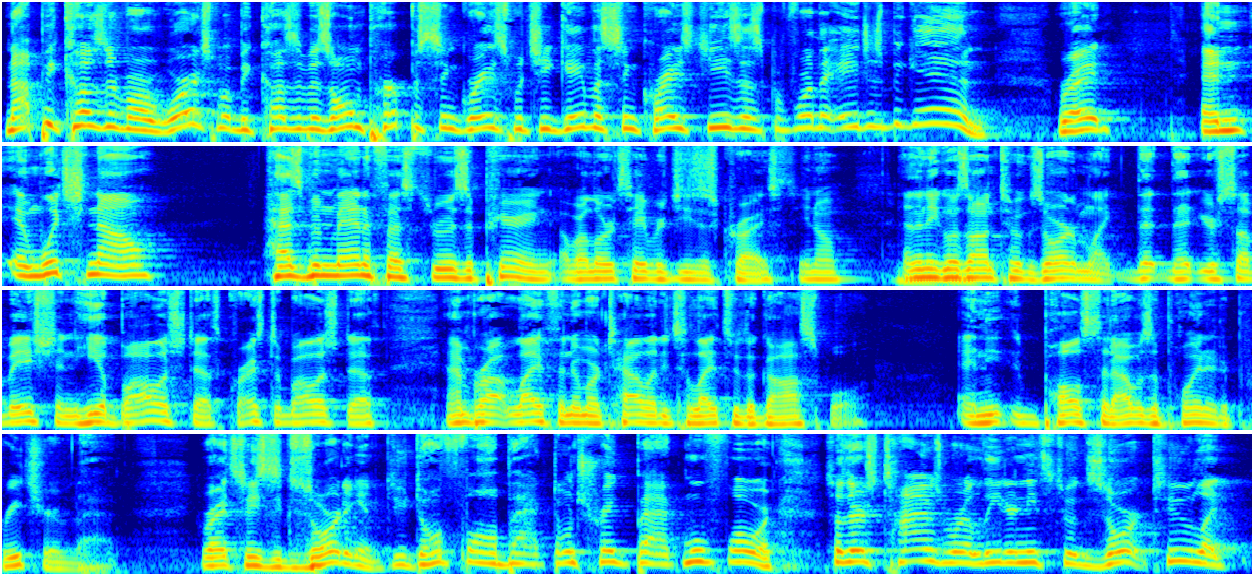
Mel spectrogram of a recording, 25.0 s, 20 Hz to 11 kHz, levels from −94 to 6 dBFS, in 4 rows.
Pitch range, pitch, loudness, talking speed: 140-225 Hz, 160 Hz, -26 LUFS, 260 wpm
